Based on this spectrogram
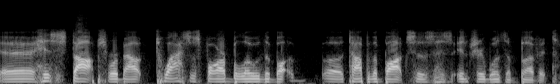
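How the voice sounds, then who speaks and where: Recorded with a dry, close sound and no echo, a man speaks at medium pitch in a Texas accent. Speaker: stock trader. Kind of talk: tutorial. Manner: halting, many fillers and repeats.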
